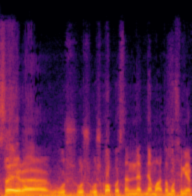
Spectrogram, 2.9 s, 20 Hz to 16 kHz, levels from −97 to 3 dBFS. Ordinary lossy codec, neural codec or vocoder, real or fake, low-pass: AAC, 48 kbps; autoencoder, 48 kHz, 128 numbers a frame, DAC-VAE, trained on Japanese speech; fake; 14.4 kHz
